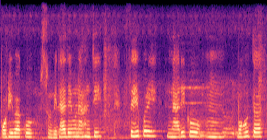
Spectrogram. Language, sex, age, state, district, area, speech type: Odia, female, 18-30, Odisha, Balangir, urban, spontaneous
